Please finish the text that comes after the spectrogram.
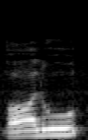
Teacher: قالو قاف کو بھی 2 حرکات لمبا کریں گے اور قاف کو موٹا پڑھیں گے اور لام کو باریک کریں گے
